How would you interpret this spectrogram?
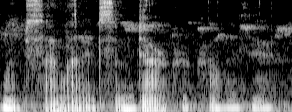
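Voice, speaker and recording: An older woman with a quiet, soft-spoken voice giving a casual painting tutorial, rambling and trailing off into mumbles as she works. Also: normal speed, noisy background. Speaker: watercolor instructor.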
